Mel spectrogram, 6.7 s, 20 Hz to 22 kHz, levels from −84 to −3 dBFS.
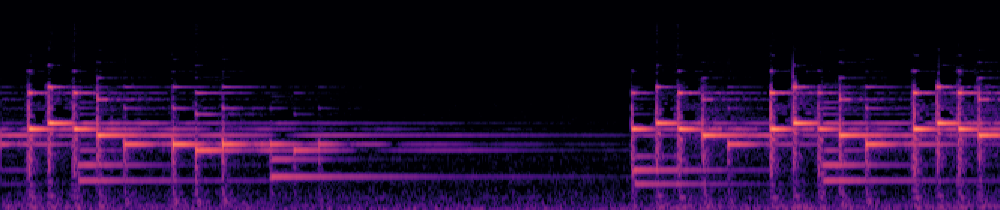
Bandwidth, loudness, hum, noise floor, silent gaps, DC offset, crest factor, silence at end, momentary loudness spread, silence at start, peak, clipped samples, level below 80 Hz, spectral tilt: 14 kHz; -28 LUFS; none; -61 dBFS; none; under 0.1%; 18 dB; 0 s; 13 LU; 0 s; -14 dBFS; under 0.1%; -62 dBFS; -2 dB/octave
